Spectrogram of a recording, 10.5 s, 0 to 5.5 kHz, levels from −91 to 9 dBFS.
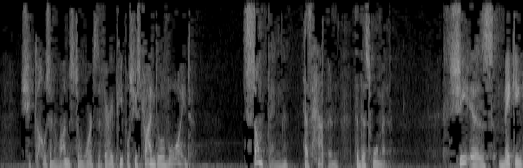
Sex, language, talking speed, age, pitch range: male, English, 120 wpm, 40-59, 120-175 Hz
